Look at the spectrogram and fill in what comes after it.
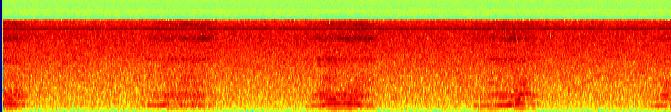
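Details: Snoring while asleep after a long day: soft, rhythmic snores about every two and a half seconds, each breath a low fluttering hum, over steady background hiss.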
